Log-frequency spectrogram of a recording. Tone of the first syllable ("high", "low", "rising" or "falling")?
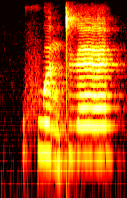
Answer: falling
